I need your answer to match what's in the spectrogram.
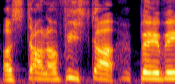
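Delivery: put-on action-hero catchphrase voice; hammed-up movie line, punching the last word loud; Tracy Morgan quoting movies. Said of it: "Tracy Morgan's like".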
